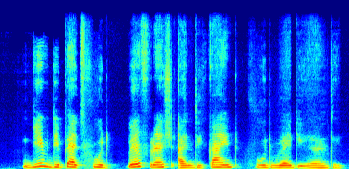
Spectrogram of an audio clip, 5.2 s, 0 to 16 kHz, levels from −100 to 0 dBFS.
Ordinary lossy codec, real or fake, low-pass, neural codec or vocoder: none; fake; 14.4 kHz; codec, 44.1 kHz, 2.6 kbps, DAC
